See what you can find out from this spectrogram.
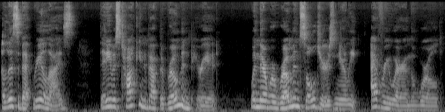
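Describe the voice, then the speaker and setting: A woman reading a children's story aloud expressively, pausing to speak directly to her listeners with questions and asides. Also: mid-range voice, lively intonation, darkish tone.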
